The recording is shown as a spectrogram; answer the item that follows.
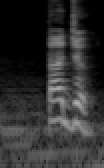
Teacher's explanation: جیم پہ قلقلہ جھٹکے سے پڑھنا ہے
